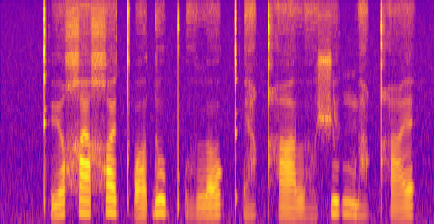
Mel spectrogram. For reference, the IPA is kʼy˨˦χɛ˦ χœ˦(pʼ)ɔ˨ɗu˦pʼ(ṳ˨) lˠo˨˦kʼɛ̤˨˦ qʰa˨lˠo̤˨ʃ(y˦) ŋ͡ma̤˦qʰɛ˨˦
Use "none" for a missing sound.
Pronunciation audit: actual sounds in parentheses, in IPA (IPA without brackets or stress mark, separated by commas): tʼ, ṳ˨, y˦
